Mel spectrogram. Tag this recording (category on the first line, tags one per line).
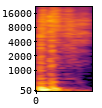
Sound effects > Objects / House appliances
tip
kitchen
tool
handle
hollow
garden
pail
debris
bucket
cleaning
drop
fill
scoop
slam
lid
plastic
foley
carry
metal
shake
liquid
household
container
clang
clatter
